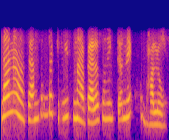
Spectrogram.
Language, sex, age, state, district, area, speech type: Bengali, female, 18-30, West Bengal, Paschim Bardhaman, rural, conversation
